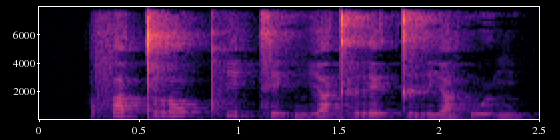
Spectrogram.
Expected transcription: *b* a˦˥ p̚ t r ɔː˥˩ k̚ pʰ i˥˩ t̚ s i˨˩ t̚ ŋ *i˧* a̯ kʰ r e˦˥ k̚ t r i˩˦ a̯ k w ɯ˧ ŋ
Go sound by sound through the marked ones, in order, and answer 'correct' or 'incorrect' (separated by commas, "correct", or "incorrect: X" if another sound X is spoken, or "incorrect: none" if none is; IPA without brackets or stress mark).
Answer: incorrect: f, correct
